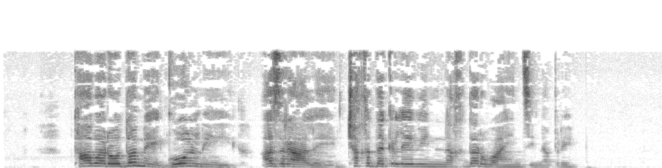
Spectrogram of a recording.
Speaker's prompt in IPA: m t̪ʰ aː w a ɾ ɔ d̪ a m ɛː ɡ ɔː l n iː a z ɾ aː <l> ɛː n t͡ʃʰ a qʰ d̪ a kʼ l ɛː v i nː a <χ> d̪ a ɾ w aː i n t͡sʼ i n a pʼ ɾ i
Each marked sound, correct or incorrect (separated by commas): correct, correct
